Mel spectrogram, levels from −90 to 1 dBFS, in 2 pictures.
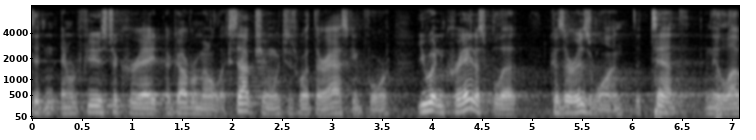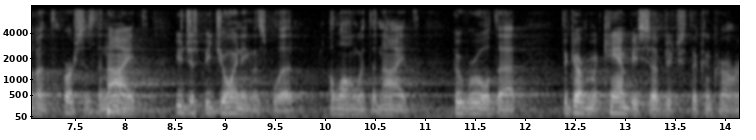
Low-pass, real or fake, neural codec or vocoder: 7.2 kHz; real; none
